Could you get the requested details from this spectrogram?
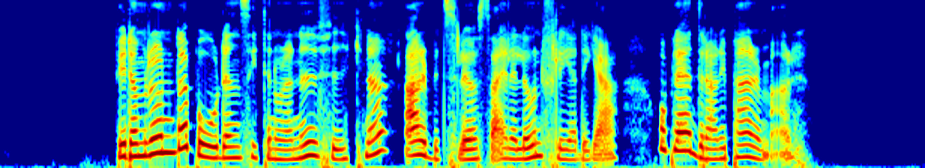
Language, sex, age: Swedish, female, 36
